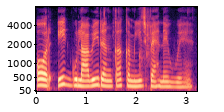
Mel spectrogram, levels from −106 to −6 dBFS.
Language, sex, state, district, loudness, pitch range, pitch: Hindi, female, Jharkhand, Ranchi, -16 LUFS, 185-215 Hz, 195 Hz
